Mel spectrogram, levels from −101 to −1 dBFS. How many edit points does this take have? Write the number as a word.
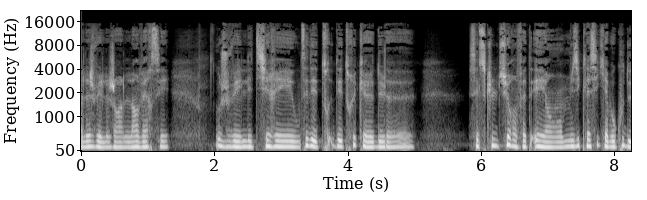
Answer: three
